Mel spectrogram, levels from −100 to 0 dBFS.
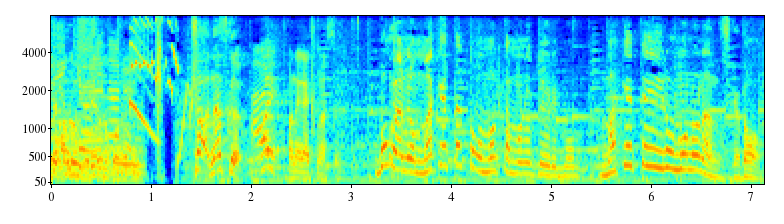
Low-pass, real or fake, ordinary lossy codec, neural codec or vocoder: none; real; none; none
